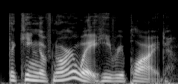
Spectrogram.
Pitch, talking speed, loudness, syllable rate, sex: 175 Hz, 200 wpm, -16 LUFS, 5.3 syllables/s, female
